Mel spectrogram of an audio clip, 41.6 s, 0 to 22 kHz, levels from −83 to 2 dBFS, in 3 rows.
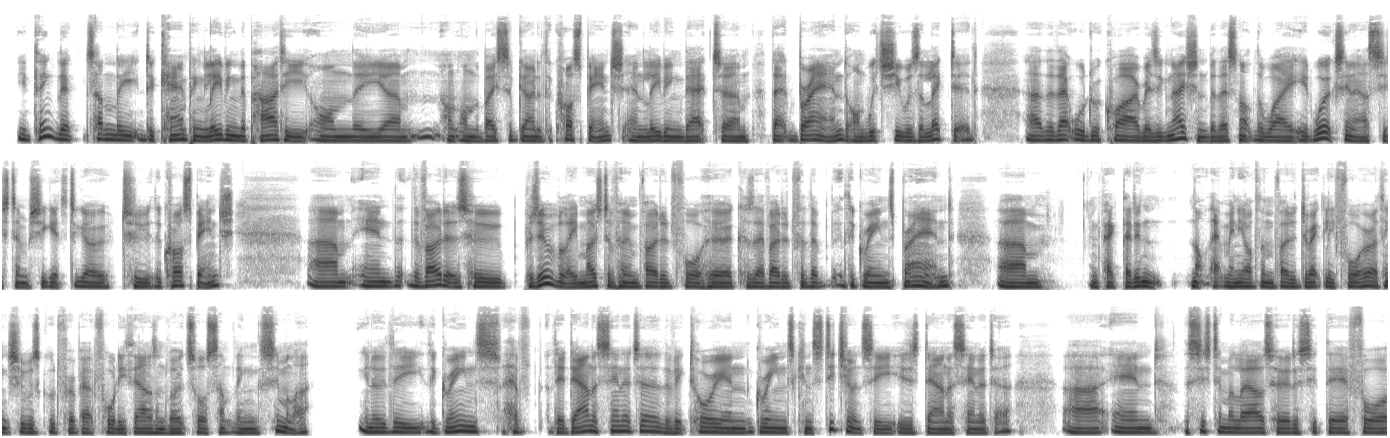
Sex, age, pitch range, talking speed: male, 40-59, 105-120 Hz, 185 wpm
